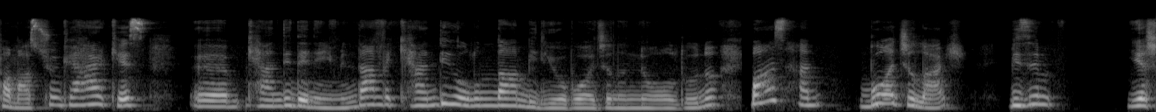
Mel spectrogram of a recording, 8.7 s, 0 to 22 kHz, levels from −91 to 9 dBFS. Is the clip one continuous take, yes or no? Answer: no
